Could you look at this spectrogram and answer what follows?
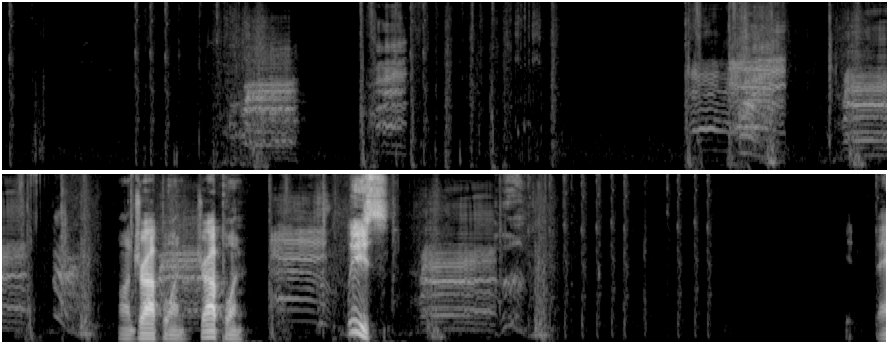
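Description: Goats in the video game Kenshi let out repeated bleats amid combat clicks and thuds, with a player talking over the sounds at close range.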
